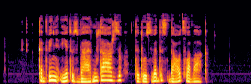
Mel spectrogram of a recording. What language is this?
Latvian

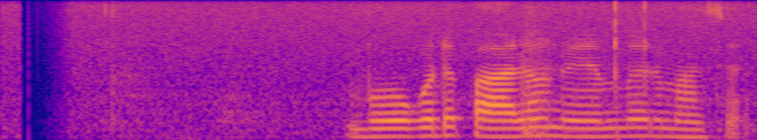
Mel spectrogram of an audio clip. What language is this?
Sinhala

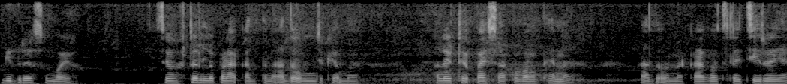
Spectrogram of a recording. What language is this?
Santali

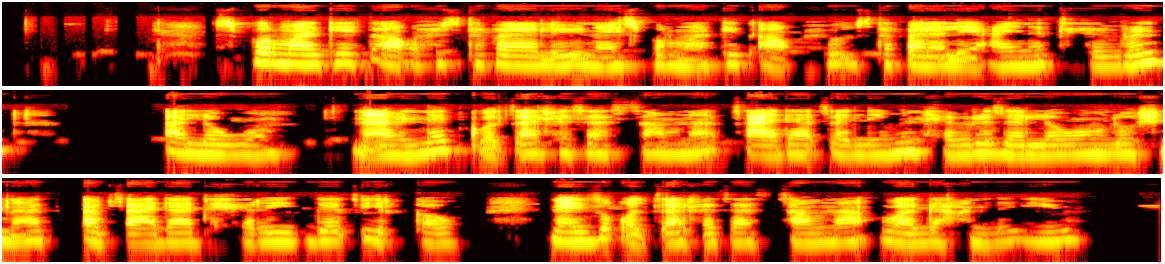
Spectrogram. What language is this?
Tigrinya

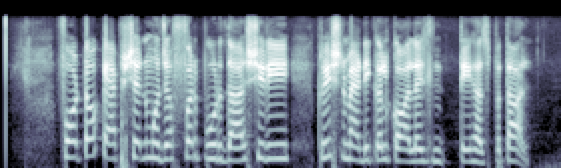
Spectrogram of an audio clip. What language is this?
Punjabi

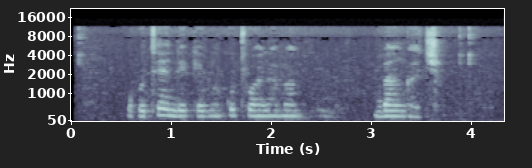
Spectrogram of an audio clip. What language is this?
Ganda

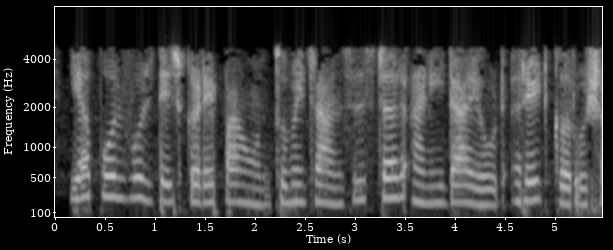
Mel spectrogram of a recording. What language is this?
Marathi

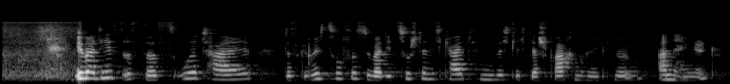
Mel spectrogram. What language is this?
German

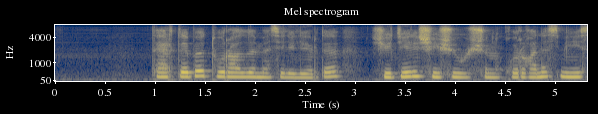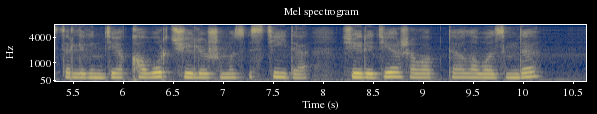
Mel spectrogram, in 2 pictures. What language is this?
Kazakh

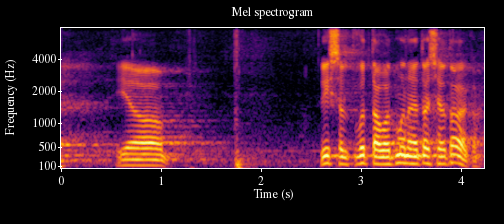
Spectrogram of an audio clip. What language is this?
Estonian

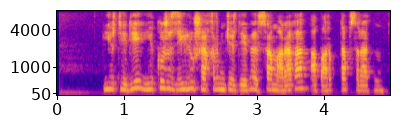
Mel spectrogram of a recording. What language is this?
Kazakh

